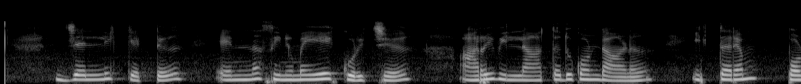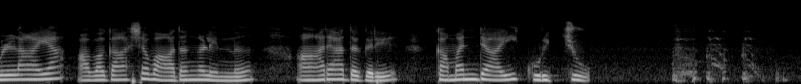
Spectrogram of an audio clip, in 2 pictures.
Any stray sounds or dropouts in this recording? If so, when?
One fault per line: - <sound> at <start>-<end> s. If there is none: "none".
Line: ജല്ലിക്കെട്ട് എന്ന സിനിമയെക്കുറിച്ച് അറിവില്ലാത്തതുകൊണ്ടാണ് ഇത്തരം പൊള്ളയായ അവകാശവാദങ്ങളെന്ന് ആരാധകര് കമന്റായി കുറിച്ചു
- cough at 14.7-15.7 s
